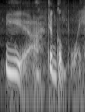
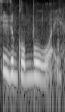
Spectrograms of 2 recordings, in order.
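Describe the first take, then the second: First: Whispered soft praise. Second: Said in the usual way. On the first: Real, not acted. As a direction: breathe the praise without voice. Soothing the dog.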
